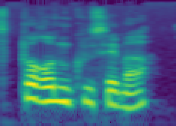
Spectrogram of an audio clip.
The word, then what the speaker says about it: poronkusema: Euh, un mot finnois qui, se prononce poronkusema, uh-huh.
